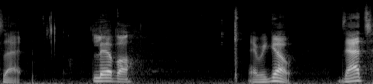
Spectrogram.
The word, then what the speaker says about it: Lewa: They won't say it, well, there's an argument as to whether or not it'll also be Loo-wuh, but Yes. primarily it's Lewa.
